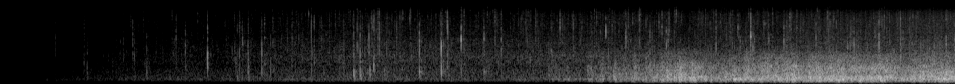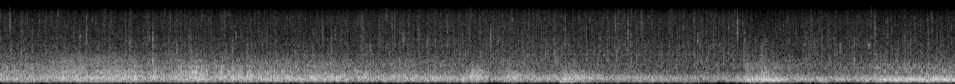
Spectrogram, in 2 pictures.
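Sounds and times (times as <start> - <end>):
rain: 0.8 - 19.0
thunder: 5.9 - 19.0.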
